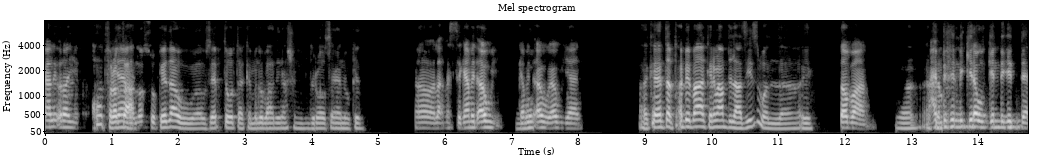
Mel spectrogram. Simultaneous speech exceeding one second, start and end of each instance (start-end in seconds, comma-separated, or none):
none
